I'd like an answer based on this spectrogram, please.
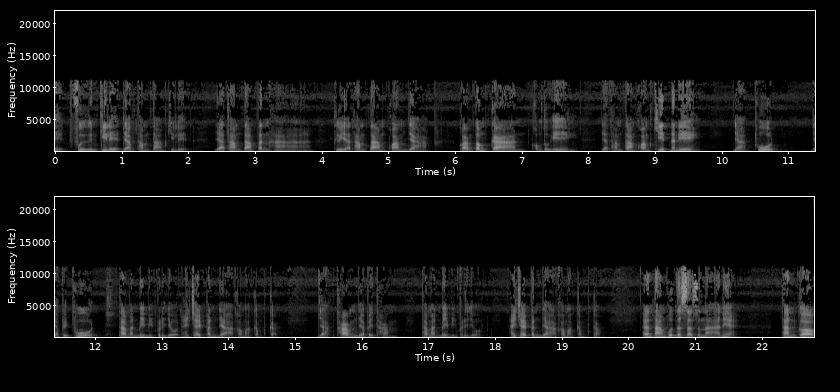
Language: Thai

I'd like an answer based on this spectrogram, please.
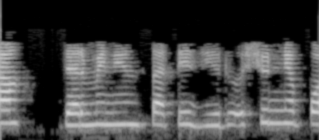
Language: Marathi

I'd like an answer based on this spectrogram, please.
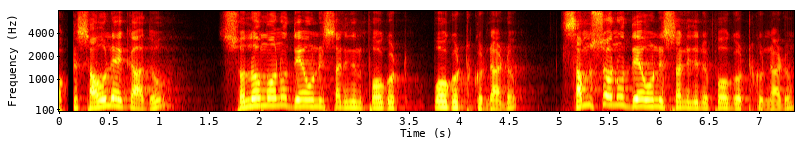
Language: Telugu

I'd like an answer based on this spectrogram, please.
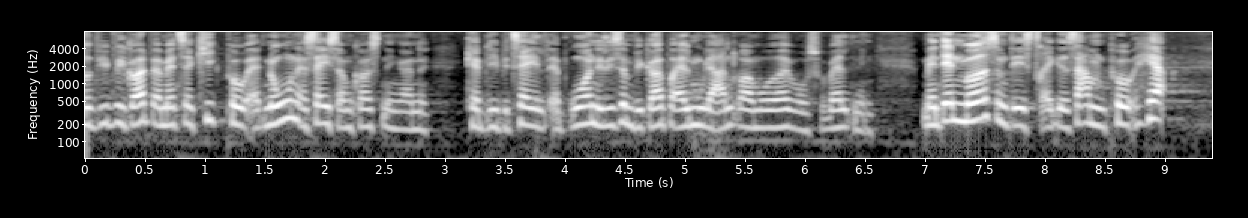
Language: Danish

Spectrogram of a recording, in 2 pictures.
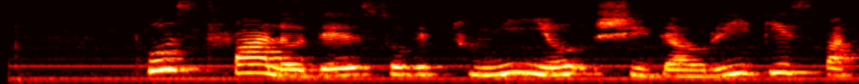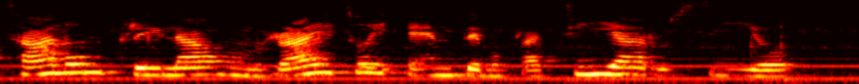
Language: Esperanto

